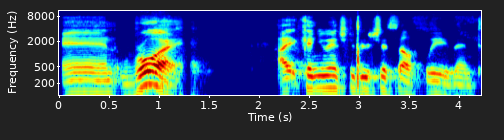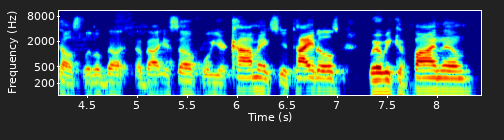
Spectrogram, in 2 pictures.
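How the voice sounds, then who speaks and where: A man's voice: mid-range voice, moderate pace, muffled recording, slight background noise. A man moderating a panel, upbeat and affirming.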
